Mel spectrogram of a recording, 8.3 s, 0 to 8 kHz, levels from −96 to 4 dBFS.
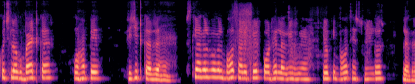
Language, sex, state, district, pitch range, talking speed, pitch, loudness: Hindi, male, Bihar, Gaya, 200-235 Hz, 190 wpm, 215 Hz, -16 LUFS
